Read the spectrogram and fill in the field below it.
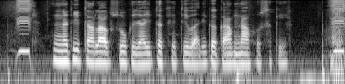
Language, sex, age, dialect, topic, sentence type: Bhojpuri, male, 31-35, Western, agriculture, statement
